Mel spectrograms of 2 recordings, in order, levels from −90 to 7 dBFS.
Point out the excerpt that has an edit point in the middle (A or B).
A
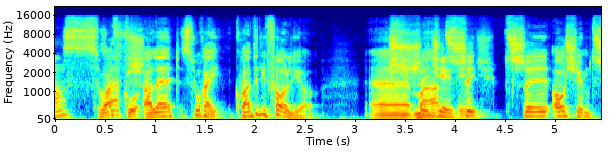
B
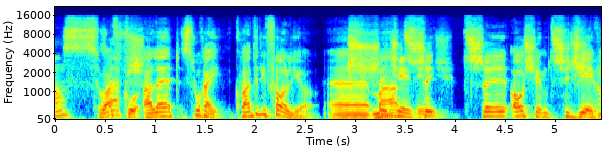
B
